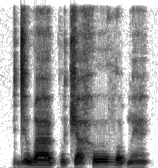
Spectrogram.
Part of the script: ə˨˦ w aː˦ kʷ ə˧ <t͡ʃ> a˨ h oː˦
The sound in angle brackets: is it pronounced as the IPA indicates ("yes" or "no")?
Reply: yes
